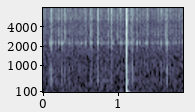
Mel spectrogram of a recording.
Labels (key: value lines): label: ambient
recorder: HydroMoth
